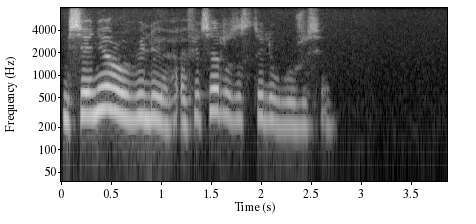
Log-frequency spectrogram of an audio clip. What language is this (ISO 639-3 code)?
rus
